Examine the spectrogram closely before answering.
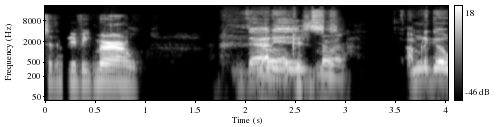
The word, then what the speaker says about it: Merrill: Merryill, but it's pronounced in the movie Merrill.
